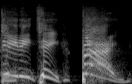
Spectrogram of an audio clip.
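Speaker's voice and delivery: high wrestler catchphrase shout; Diamond Dallas Page. Acted. Wrestler calling out his finisher, high and hyped. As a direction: punch it out like a signature move. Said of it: "Diamond Dallas Page comes out and he goes".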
